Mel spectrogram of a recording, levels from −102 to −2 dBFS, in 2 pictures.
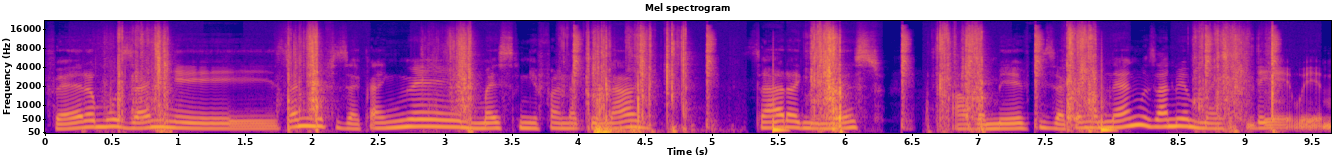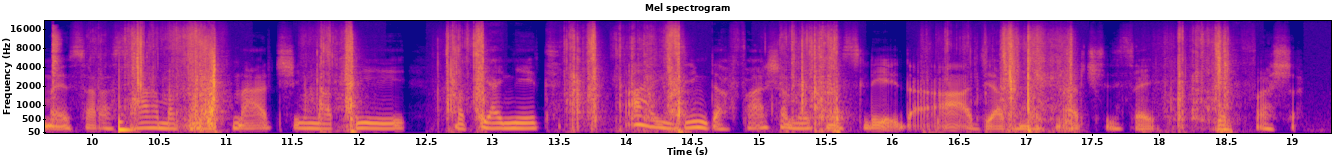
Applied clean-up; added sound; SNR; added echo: none; Tearing + Hi-hat; -1 dB; none.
